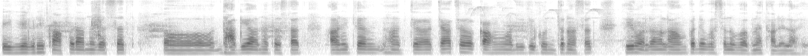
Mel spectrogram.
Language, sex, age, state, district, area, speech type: Marathi, male, 18-30, Maharashtra, Thane, urban, spontaneous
